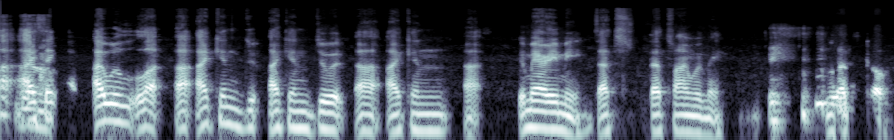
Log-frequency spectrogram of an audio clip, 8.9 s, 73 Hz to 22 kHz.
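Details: Aphasia in a 44-year-old man after a stroke during heart valve surgery, with loss of use of one arm.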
